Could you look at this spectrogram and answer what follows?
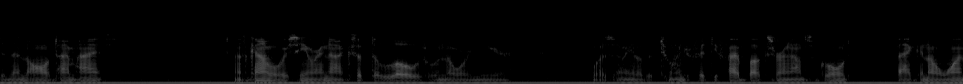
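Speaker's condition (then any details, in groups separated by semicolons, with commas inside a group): No condition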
